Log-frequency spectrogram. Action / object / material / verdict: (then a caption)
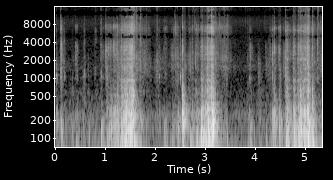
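scrape / bar of soap / soap / none. A box cutter blade carves fine shavings from a solid, dry pink soap bar lying on artificial grass, held in place by a finger with a long nail. Three crackling, scraping strokes swell and fade with short quiet gaps between them. The sound is dry and crumbly, weighted toward the low end with a faint bright edge.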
